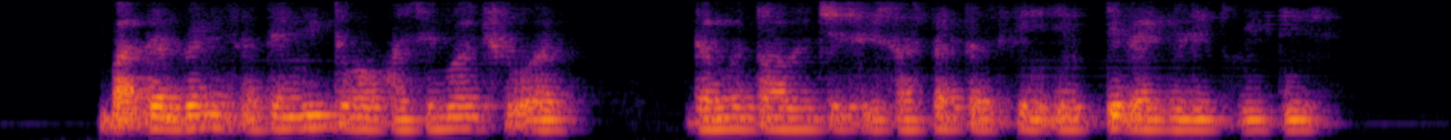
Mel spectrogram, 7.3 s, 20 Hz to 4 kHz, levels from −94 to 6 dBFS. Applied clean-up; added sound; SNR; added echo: neural mask model DeepFilterNet 3.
